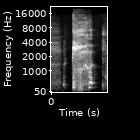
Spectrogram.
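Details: Adult bedbound for a week with severe illness: one harsh, rough cough burst with softer breathy throat sounds before and after, in a quiet room: cough during a lung infection.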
